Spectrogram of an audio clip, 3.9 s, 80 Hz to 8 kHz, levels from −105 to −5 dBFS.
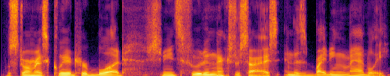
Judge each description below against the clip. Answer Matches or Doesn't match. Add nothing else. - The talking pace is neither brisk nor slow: Doesn't match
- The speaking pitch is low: Matches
